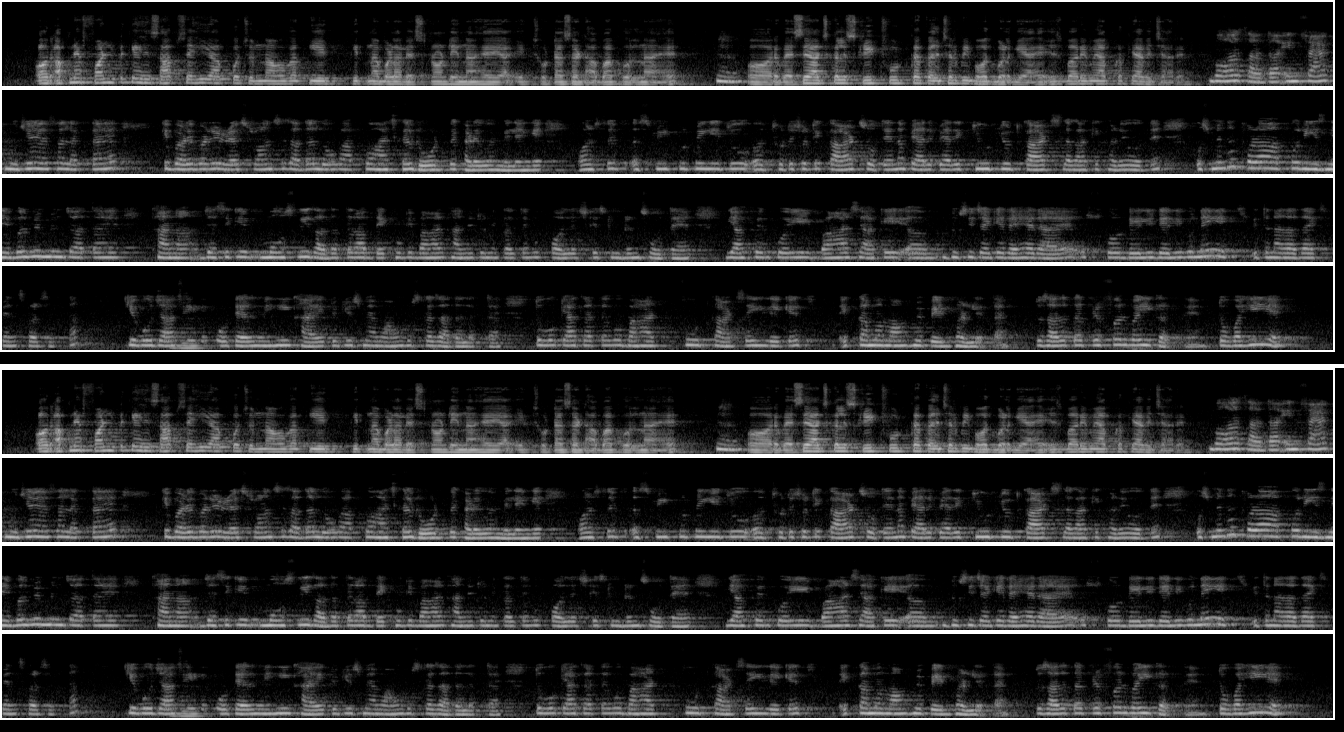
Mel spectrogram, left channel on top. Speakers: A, in the centre; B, on the right.
A: और अपने फंड के हिसाब से ही आपको चुनना होगा कि एक कितना बड़ा रेस्टोरेंट लेना है या एक छोटा सा ढाबा खोलना है
B: हम्म
A: और वैसे आजकल स्ट्रीट फूड का कल्चर भी बहुत बढ़ गया है इस बारे में आपका क्या विचार है
B: बहुत ज्यादा इनफैक्ट मुझे ऐसा लगता है कि बड़े बड़े रेस्टोरेंट से ज्यादा लोग आपको आजकल रोड पे खड़े हुए मिलेंगे और सिर्फ स्ट्रीट फूड में ये जो छोटे छोटे कार्ट्स होते हैं ना प्यारे प्यारे क्यूट क्यूट कार्ट्स लगा के खड़े होते हैं उसमें ना थोड़ा आपको रीजनेबल भी मिल जाता है खाना जैसे कि मोस्टली ज्यादातर आप देखोगे बाहर खाने जो निकलते हैं वो कॉलेज के स्टूडेंट्स होते हैं या फिर कोई बाहर से आके अ, दूसरी जगह रह रहा है उसको डेली डेली वो नहीं इतना ज्यादा एक्सपेंस कर सकता कि वो जाके
A: जी
B: होटल में ही खाए क्योंकि उसमें अमाउंट उसका ज्यादा लगता है तो वो क्या करता है वो बाहर फूड कार्ट से ही लेके एक कम अमाउंट में पेट भर लेता है तो ज्यादातर प्रेफर वही करते हैं तो वही है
